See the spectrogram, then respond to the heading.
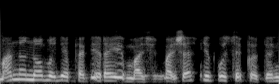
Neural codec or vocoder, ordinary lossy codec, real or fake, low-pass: codec, 16 kHz, 2 kbps, FunCodec, trained on LibriTTS, 25 frames a second; Opus, 24 kbps; fake; 7.2 kHz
